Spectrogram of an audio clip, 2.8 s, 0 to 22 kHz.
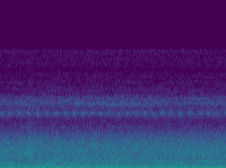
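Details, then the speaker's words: Exhaust fan motor (6203 bearing) after cleaning, previously grinding: smooth steady airy whoosh with a faint even hum, no grinding or rattle; quiet normal running. "So Ayun oh Ang Ang sarap ng tanog so Ito naman yung ah before so ito yung before"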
